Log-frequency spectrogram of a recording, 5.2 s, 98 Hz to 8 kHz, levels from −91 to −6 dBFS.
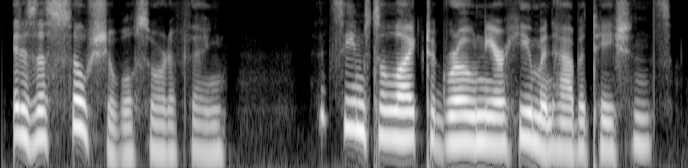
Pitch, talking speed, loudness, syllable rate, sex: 190 Hz, 185 wpm, -18 LUFS, 5.2 syllables/s, female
